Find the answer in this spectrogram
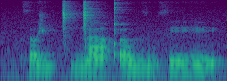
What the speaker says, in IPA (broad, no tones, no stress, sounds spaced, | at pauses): θ ʌː ʒ iː ǀʰ ḭ ŋ͡ǀ aː qʼ u w ɯ ð ṵ θ eː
